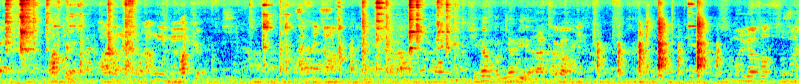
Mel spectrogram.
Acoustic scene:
restaurant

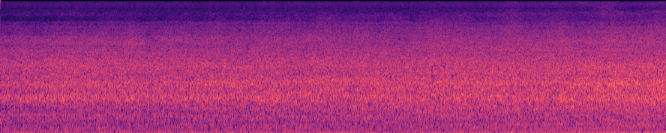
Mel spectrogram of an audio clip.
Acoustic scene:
street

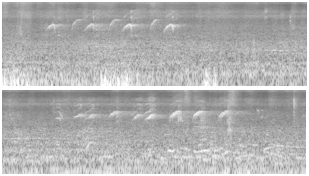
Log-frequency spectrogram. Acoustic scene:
residential area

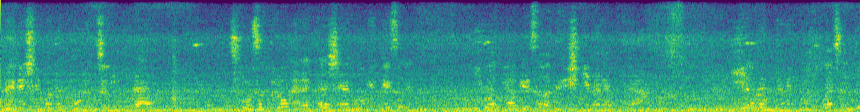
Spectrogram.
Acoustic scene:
subway train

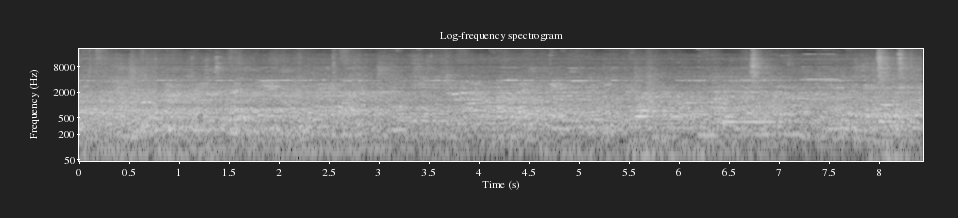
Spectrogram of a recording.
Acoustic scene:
subway station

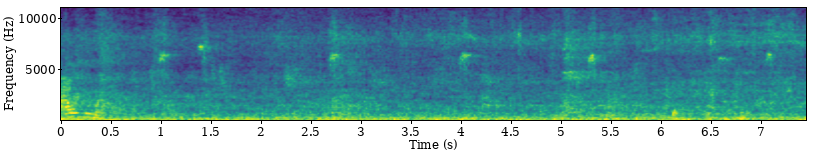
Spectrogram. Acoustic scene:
park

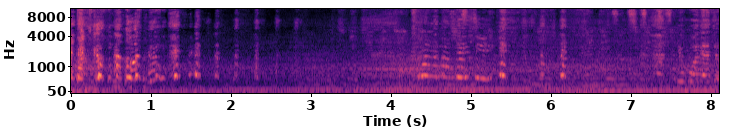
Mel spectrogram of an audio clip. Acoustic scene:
car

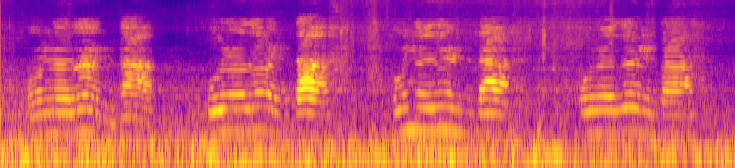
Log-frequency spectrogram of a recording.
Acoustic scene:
car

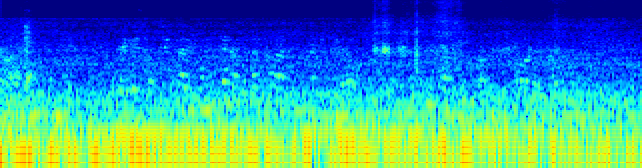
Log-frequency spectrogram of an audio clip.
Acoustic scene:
bus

